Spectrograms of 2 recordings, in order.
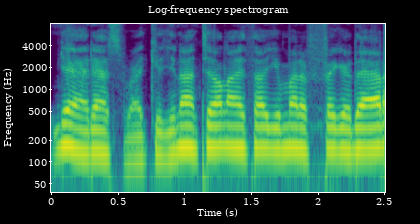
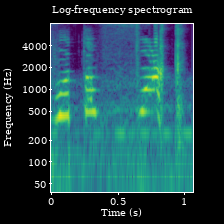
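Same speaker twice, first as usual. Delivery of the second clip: high, incredulous disbelief; exasperated outburst; 13 semitones higher, 3 dB louder than usual. Real, not acted. Reader ranting to viewers about the romance, exasperated. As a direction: rant at the absurd story, much higher.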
